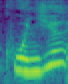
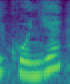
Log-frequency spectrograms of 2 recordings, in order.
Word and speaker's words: Конья: Это город Конья, явно ударение на первом слоге Конья.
